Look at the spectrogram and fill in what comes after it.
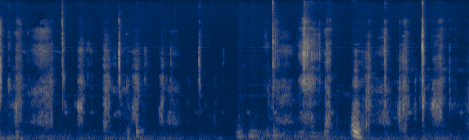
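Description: Close-miked chewing of crunchy raw green fruit: irregular wet clicks, crunches and mouth smacks. About five seconds in comes a short vocal hum that falls in pitch.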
